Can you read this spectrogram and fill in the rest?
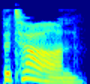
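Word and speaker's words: Pathan: They are often referred by the Hindustani pronunciation of the word Pton. Patan.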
